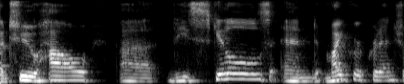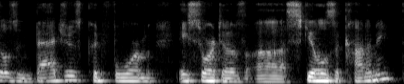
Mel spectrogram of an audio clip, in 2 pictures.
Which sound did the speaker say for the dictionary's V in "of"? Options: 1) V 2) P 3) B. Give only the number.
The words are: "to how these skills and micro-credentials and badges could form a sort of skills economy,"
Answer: 1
